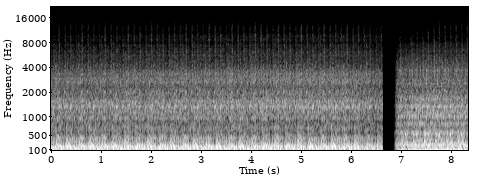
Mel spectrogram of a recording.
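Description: Steady, even tick-over with a soft regular pulse, no clatter or misses; this small inboard petrol motor is idling healthily.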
